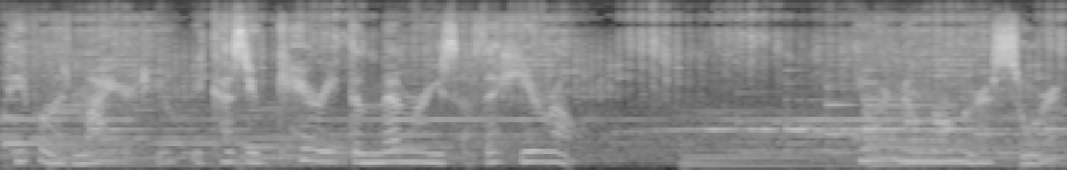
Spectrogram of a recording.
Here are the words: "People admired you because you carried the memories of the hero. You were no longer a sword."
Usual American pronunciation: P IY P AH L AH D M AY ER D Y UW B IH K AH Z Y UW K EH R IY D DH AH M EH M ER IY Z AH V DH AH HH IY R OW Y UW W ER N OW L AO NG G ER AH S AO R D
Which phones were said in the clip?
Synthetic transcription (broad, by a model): P IY P L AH D M AY ER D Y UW B IH K AH Z Y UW K EH R IY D DH AH M EH M ER IY Z AH V DH AH HH IY R OW Y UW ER N OW L AO NG G ER AH S AO R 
